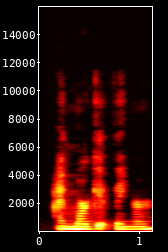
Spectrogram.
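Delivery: softly spoken. Shed answers Finger's hushed remark about the boy, quietly. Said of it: "said Shed quietly".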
